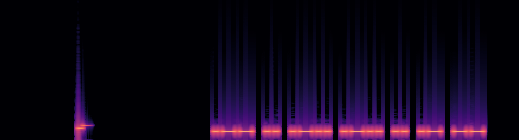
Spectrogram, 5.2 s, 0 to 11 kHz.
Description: Morse code, heard as a keyed tone, about 28 wpm, 700 Hz. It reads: WILLIAM
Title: USA Common Names - 28wpm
